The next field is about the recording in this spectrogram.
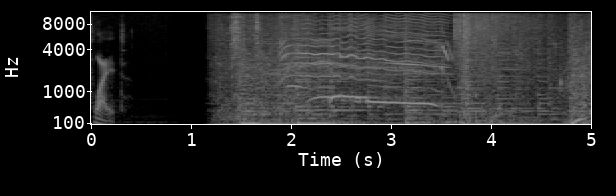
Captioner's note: elated shouting; bright music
